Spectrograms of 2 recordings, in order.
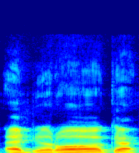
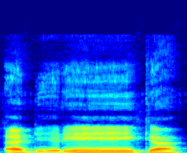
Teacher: imanatu fathatil ra wal alif, dibaca imalah fathah ra dan alif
